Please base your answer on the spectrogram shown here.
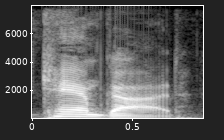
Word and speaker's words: CamGod: But JamVisions, CamGod.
